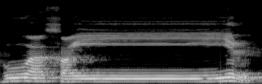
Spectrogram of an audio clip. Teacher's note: Jadi kata khair ini kalau kita berhenti maka kita panjangkan.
